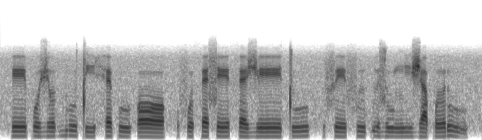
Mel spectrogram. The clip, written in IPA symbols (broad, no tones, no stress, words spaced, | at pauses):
eːpoʒɤ ɡ͡buːti hɛpuːʔɔː | foθɛseːθɛ ʒeː tu | feːfɯ ɓɯzuːŋi ʒapɤ ɾu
